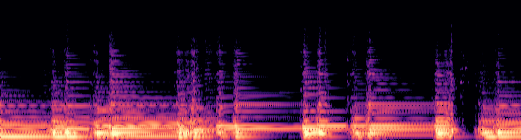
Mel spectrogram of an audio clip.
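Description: Solo acoustic guitar, chords plucked and strummed in an unaccompanied instrumental stretch, each chord left to ring and fade before the next group of strokes.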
